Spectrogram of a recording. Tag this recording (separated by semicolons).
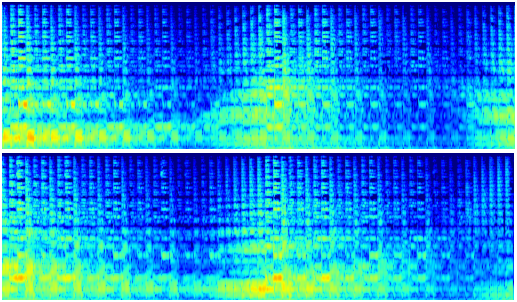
synth; techno; trance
